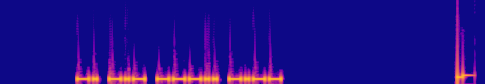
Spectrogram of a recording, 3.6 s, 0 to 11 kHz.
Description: Morse code, heard as a keyed tone, about 40 wpm, 700 Hz. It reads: NK8Y
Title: USA Call Signs - 4 Characters - 6x Character Spacing - 40wpm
